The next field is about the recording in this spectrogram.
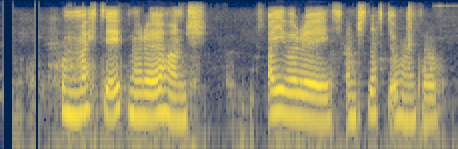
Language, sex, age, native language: Icelandic, male, 12, Icelandic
